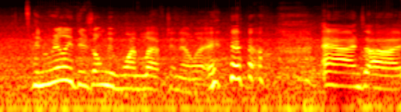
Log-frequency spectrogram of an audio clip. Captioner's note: laughing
